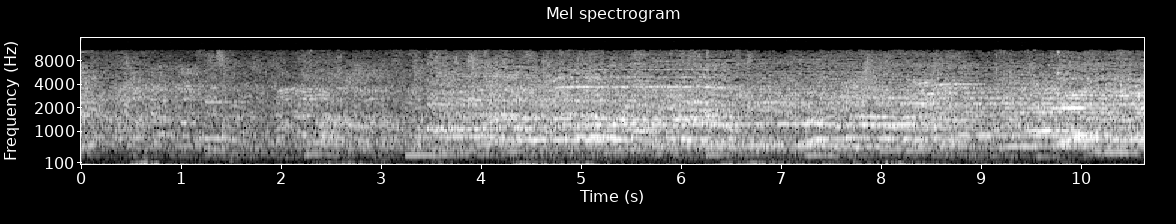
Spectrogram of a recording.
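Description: Crowd noise fills an arena at a tag team wrestling tournament, a steady murmur of cheering and chatter held loud throughout, with occasional thuds underneath and no distinct words.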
